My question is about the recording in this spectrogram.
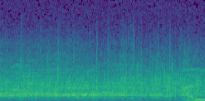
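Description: Studio audience applauding, with voices shouting over the clapping.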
